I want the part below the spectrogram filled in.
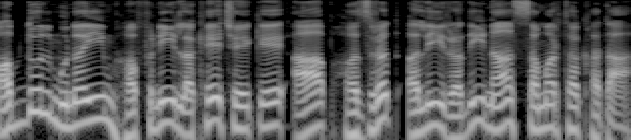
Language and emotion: Gujarati, neutral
